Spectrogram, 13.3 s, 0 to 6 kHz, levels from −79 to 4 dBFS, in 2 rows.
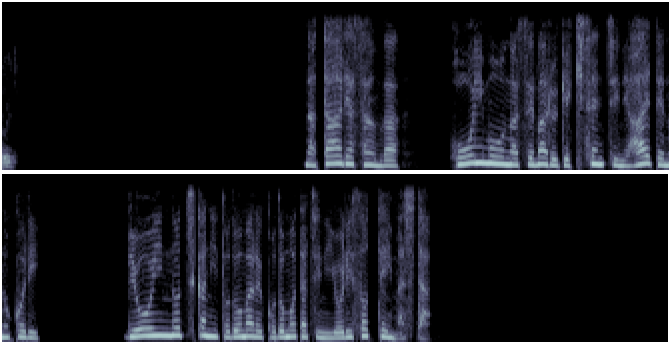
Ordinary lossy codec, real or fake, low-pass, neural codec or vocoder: none; real; 5.4 kHz; none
